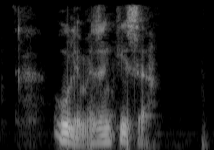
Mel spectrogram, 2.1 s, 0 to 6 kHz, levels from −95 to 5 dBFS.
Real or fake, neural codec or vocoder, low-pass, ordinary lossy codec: real; none; 5.4 kHz; MP3, 48 kbps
